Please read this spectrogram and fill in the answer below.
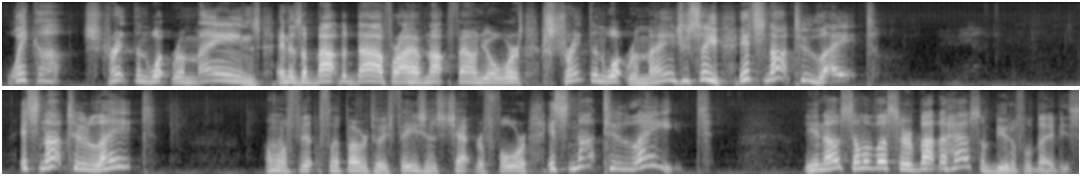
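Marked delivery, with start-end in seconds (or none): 0.0-12.3 high, intense sermon delivery; pleading preacher, high and slow on the last lines; preaching. Acted. Preaching to congregation. 16.2-21.5 preaching. Acted.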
